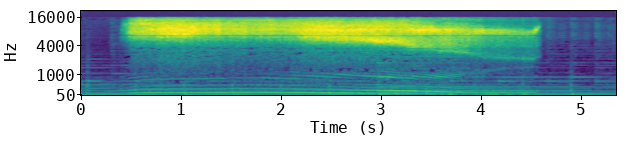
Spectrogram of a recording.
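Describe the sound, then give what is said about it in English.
A delivery drone carrying two containers of soap buzzes steadily overhead in the sky, its motor whine shifting slightly in pitch over a hissing rush of rotor noise, lasting about four seconds before cutting off abruptly. “It was just then that they looked up and heard the sound.”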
